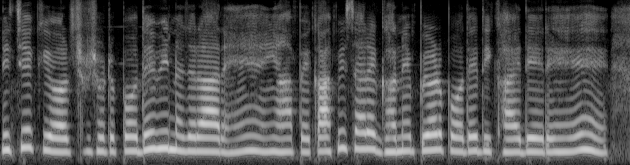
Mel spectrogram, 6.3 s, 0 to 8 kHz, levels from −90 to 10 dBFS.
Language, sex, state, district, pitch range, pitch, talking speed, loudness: Hindi, female, Jharkhand, Garhwa, 245-275 Hz, 255 Hz, 210 wpm, -16 LUFS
